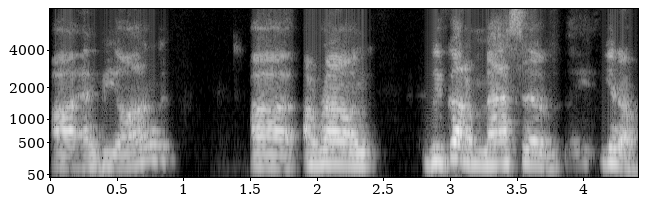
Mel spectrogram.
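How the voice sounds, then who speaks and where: A man talks loudly at a fairly slow pace. His voice sits high in pitch. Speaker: AI startup founder and professor. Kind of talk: casual chat.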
